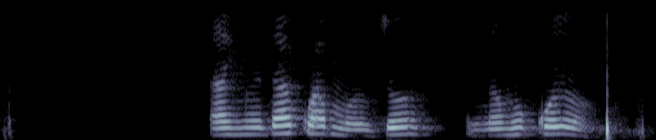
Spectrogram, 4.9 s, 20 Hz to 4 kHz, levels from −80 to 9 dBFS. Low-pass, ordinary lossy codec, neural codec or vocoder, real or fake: 3.6 kHz; AAC, 32 kbps; vocoder, 22.05 kHz, 80 mel bands, WaveNeXt; fake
